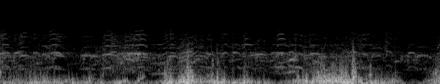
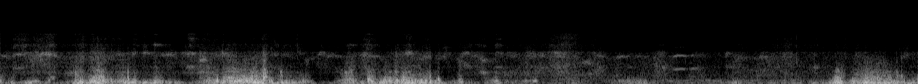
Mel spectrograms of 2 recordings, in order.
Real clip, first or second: first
